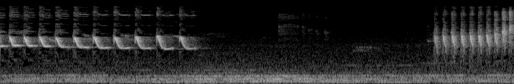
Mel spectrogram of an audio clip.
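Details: Captive-style training recording of a lively male olive-winged bulbul: a quick run of repeated downslurred notes lasting two seconds, near silence with faint high notes, then another rapid rising-and-falling rattle.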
